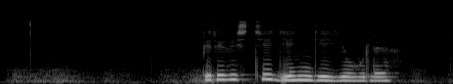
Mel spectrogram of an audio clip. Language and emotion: Russian, neutral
